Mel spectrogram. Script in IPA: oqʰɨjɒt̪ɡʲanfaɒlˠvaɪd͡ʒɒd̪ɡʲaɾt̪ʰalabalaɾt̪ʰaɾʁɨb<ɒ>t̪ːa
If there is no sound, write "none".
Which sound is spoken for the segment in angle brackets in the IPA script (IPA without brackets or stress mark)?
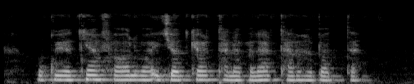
ɒ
